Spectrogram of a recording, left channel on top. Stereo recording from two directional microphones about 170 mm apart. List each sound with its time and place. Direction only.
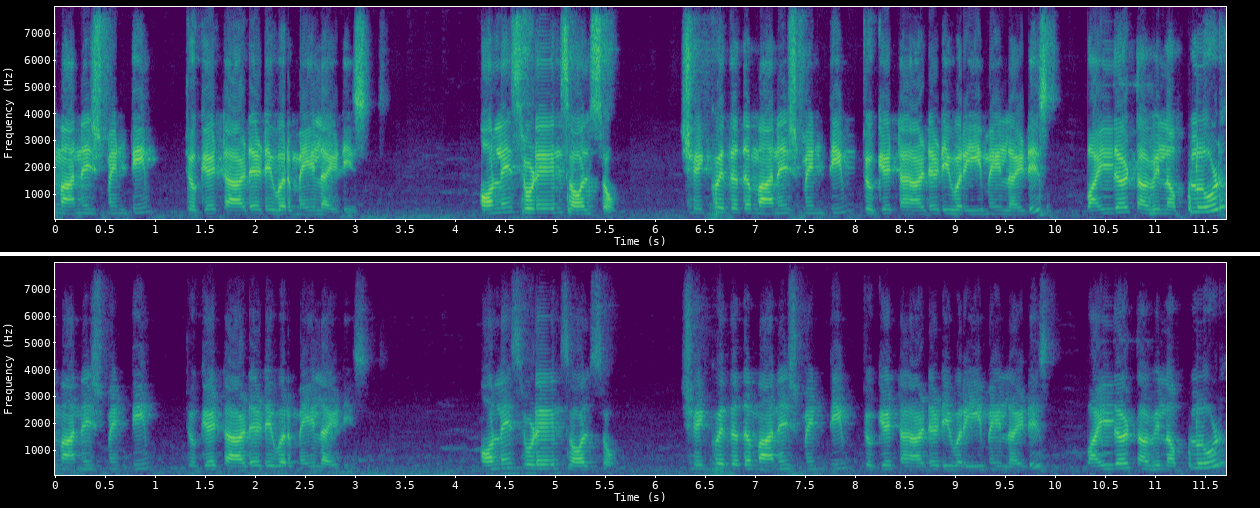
0.0 s a man's voice: 60° left (ahead or behind)
4.2 s a man's voice: 60° left (ahead or behind)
